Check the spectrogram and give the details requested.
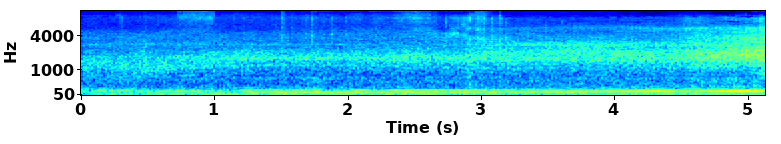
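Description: Vehicle engine running and speeding up, a low hum that grows louder and rises slowly in pitch.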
